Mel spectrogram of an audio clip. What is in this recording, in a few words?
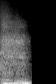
cyber pain; player; Dystopia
